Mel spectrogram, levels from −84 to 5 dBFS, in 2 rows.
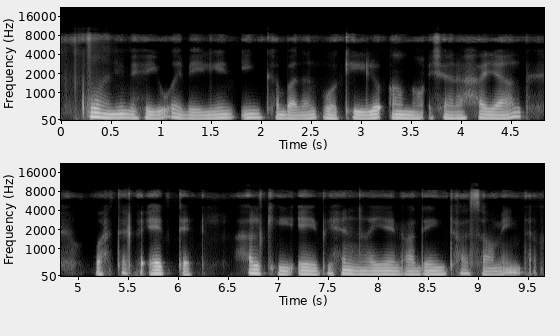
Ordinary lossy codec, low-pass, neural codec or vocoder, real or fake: none; 10.8 kHz; codec, 24 kHz, 0.9 kbps, WavTokenizer, large speech release; fake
